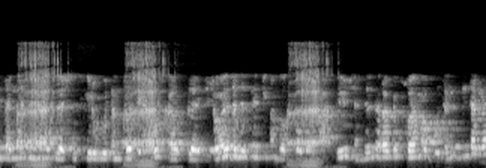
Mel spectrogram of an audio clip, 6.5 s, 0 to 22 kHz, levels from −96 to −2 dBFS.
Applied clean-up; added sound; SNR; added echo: classical method WPE with log-MMSE.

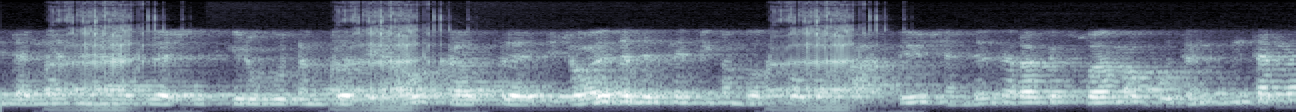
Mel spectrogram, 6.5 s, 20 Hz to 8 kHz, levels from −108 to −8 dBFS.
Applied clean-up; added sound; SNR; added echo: none; Burping, eructation; 9 dB; reverberation time 0.9 s.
